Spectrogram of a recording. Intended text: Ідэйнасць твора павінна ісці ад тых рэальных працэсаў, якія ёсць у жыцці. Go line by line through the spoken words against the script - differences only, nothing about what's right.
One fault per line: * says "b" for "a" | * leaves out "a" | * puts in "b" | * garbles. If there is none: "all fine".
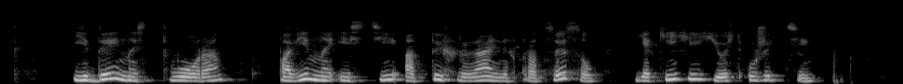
all fine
